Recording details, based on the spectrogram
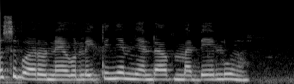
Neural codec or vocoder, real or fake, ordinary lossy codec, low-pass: none; real; none; 9.9 kHz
